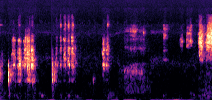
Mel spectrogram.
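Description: Faint hand-writing on paper: short scratchy strokes in a few quick clusters, heaviest in the first second and a half.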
